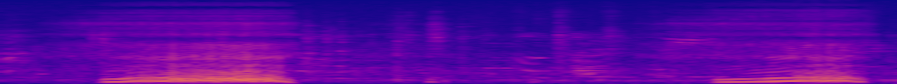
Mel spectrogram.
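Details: A person snoring: two loud, rough, rattling snores on breathing in, about three seconds apart, with quiet breathing between them.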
